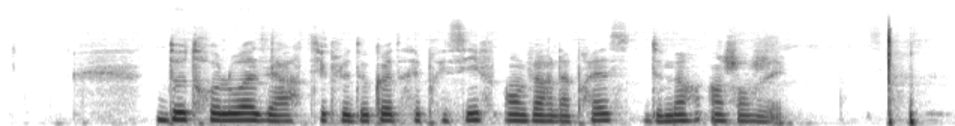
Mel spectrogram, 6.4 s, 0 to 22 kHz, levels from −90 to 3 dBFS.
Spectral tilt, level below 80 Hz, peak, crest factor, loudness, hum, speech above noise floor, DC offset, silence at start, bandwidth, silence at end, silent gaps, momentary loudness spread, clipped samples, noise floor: -6 dB/octave; -64 dBFS; -2 dBFS; 22 dB; -23 LUFS; none; 49 dB; under 0.1%; 1.05 s; 9.6 kHz; 0.3 s; none; 11 LU; under 0.1%; -71 dBFS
